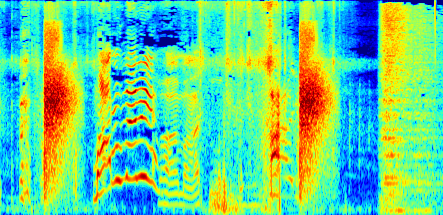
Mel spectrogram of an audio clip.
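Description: Two sharp slaps about two and a half seconds apart, with a short wavering cry between them. A brief rush of noise comes near the end.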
